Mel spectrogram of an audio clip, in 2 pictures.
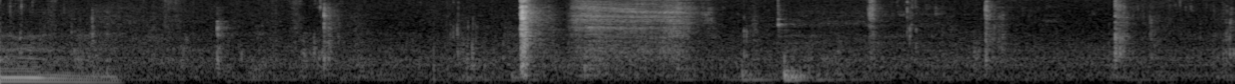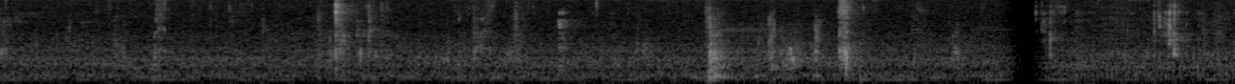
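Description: Chewing and wet mouth sounds of a man eating saucy Schezwan noodles and a Manchurian ball by hand, with scattered soft smacks and clicks. A short falling hum of a voice comes right at the start.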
